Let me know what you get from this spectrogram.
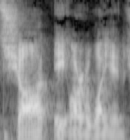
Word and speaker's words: Shawaryn: It's Shaw, A R Y N.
